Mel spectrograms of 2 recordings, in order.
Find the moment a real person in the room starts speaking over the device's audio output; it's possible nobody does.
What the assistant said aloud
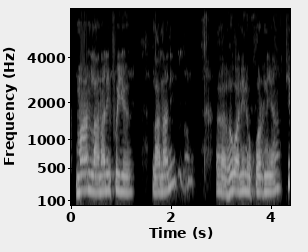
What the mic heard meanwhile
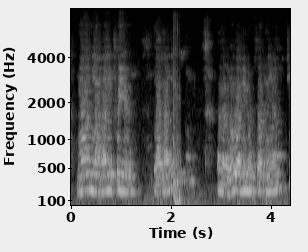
none

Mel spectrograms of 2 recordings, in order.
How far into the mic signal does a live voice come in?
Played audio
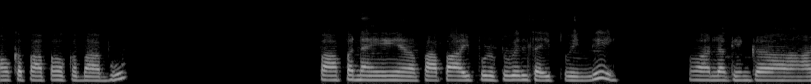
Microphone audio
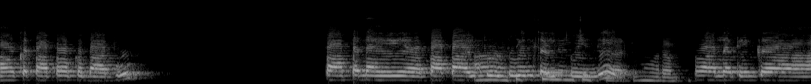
4.8 s

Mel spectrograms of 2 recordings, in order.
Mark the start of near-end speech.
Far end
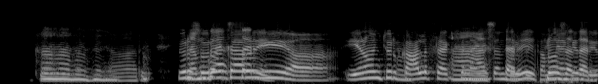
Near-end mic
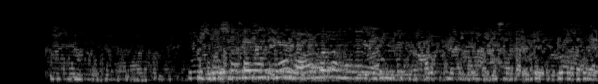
2.1 s

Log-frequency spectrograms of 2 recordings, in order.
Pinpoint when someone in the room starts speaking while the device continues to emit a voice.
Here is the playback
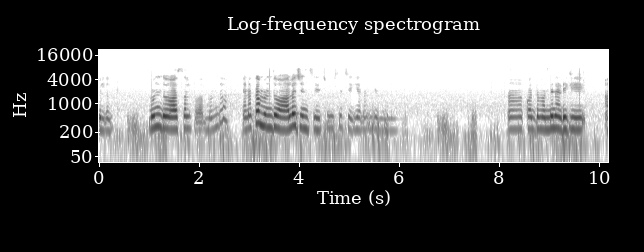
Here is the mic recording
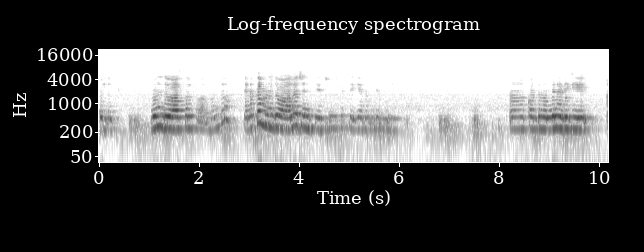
none

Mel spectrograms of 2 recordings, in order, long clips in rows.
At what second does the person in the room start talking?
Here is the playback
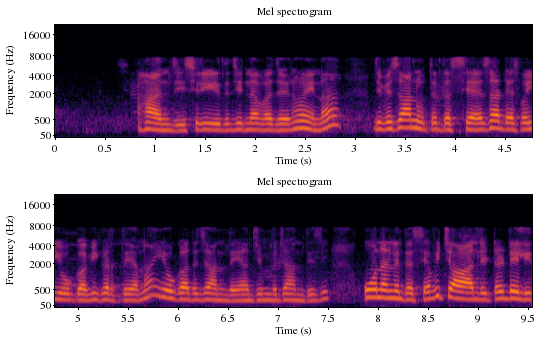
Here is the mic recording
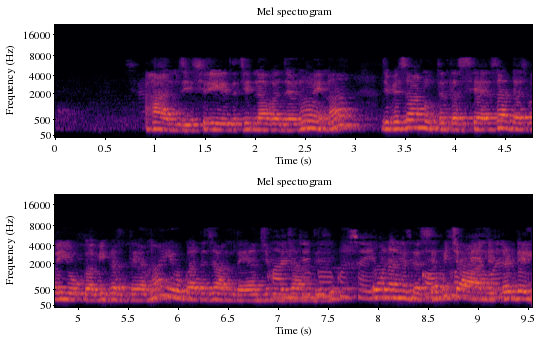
7.0 s

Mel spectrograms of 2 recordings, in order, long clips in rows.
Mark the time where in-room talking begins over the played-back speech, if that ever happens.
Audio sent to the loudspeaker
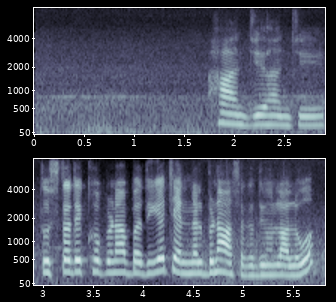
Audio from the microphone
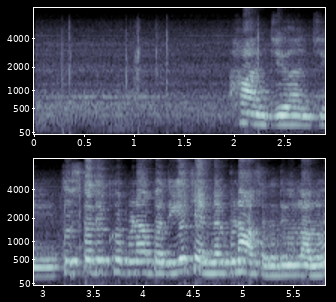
none

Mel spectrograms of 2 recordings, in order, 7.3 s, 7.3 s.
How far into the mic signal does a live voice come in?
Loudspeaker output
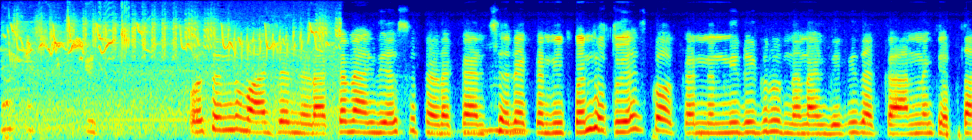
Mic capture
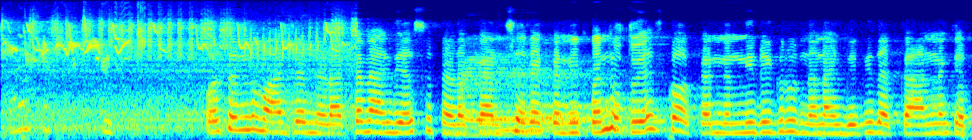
3.5 s

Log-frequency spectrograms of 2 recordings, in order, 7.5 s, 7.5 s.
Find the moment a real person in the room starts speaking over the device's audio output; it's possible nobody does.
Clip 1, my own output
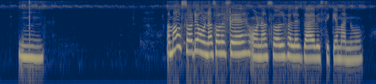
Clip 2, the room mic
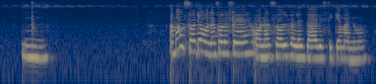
none

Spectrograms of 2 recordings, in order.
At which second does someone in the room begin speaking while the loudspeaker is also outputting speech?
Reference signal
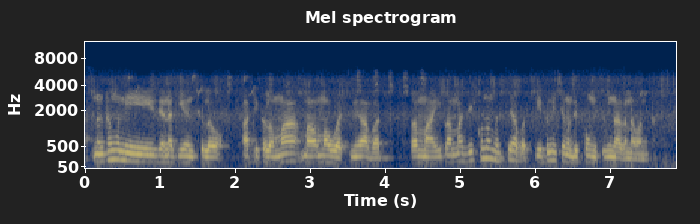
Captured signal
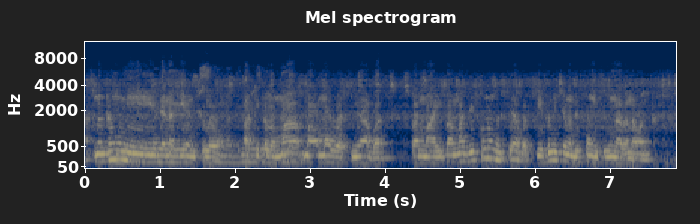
0.4 s

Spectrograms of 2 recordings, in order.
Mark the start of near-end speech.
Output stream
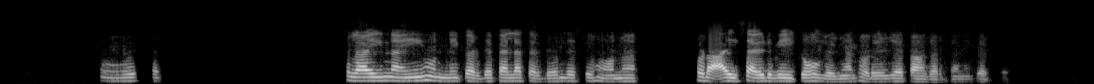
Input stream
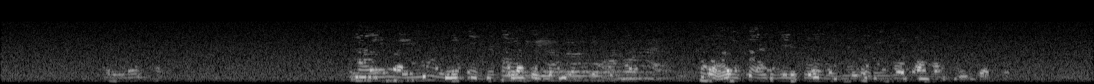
5.0 s

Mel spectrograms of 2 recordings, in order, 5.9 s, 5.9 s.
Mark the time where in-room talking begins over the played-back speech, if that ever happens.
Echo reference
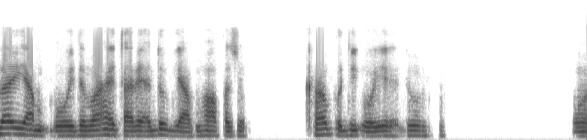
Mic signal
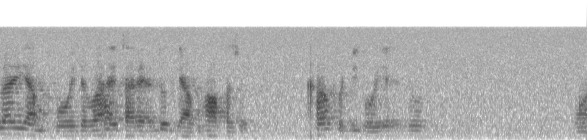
none

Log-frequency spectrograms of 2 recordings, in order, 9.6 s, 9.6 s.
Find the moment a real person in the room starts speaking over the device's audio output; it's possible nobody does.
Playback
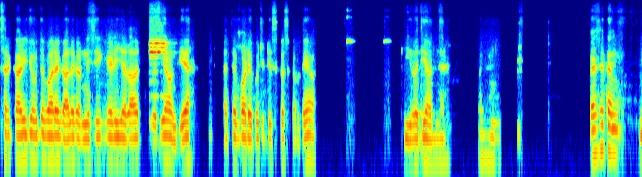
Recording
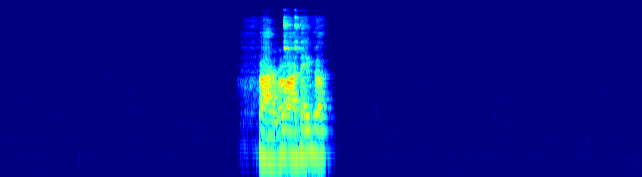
3.7 s

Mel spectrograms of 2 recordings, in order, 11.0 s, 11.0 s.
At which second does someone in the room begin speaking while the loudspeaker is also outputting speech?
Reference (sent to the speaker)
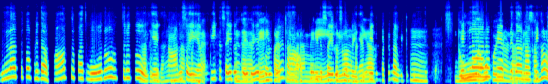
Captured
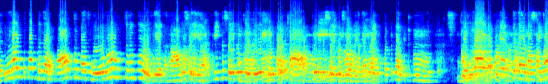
none

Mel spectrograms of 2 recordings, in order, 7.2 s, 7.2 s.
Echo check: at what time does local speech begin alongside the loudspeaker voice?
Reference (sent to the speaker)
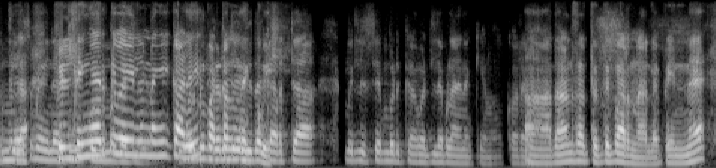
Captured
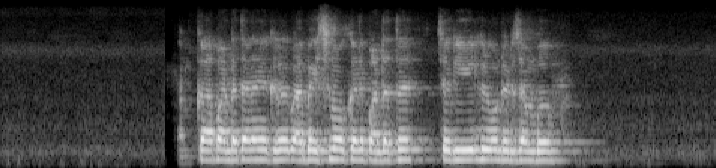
1.8 s

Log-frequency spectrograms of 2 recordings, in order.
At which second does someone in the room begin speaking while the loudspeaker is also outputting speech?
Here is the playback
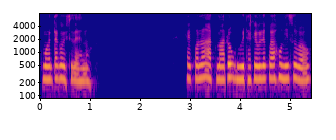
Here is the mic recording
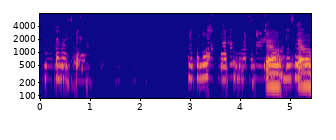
4.5 s

